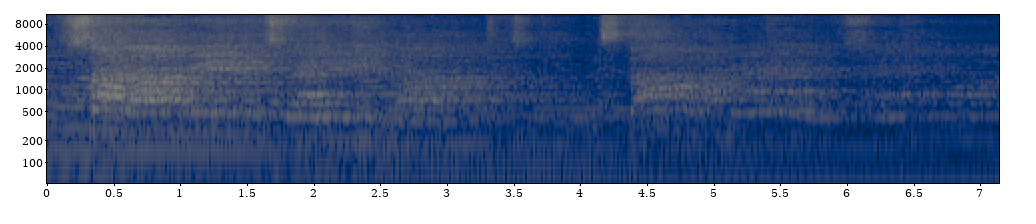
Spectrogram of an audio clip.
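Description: Christian worship song at its close: voices singing over sustained chords, the music fading out.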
